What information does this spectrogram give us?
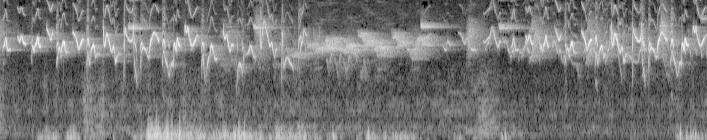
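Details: Tournament-kept Ultramarine grosbeak giving a hurried, chattering song of repeated high slurred notes. A smoother, sustained stretch comes midway before the fast twitter resumes. Low rumbling thumps are heard early on.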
